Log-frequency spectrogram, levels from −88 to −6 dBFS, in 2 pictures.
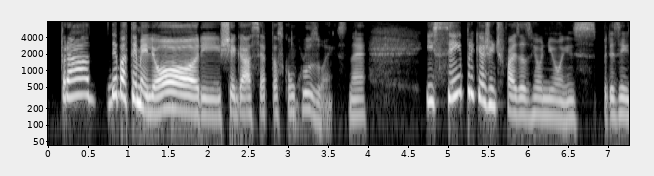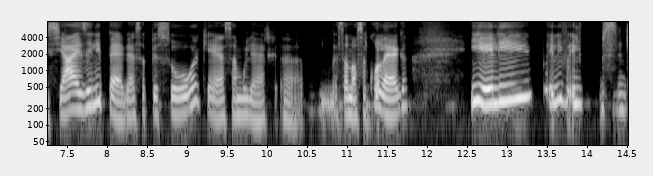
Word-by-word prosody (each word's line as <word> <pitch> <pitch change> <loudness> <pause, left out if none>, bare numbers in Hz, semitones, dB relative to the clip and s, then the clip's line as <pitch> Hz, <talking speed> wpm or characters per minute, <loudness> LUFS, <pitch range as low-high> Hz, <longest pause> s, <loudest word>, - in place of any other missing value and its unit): pra 345 +3 +4 0.2
debater 335 -1 +4
melhor 180 -3 +8
e 150 -1 -5
chegar 165 0 0
a - - -2
certas 165 0 -9
conclusões, 170 - -10
né. 150 0 -8 0.7
E 270 - +1
sempre 375 +9 +2
que 335 - -2
a - - +1
gente 240 -3 -2
faz 165 -3 -2
as 155 -2 -4
reuniões 145 -4 -8
presenciais, 160 +5 -2
ele 235 +5 -3
pega 140 - -5
essa 155 +2 -12
pessoa, 160 - -7
que 165 - -15
é - - -8
essa 145 +2 -8
mulher, 150 -4 -9 0.2
hã, 130 -3 -15 0.4
essa 160 - -7
nossa 145 -1 -4
colega, 160 +4 -2 0.8
e 275 -1 +2
ele 280 +7 +2 0.2
ele 295 -9 -4
v - - -8
ele 245 0 -3 0.2
diz 205 -1 -8
170 Hz, 150 wpm, -20 LUFS, 155-250 Hz, 0.8 s, melhor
